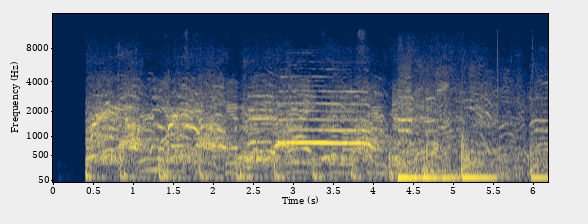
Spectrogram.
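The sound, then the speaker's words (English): A crowd at a demonstration of protesting lorry drivers in the city of Ottawa, against coronavirus restrictions, shouts and chants continuously, loud voices overlapping, with a steady low horn-like drone and occasional sharper tones cutting through. “It's an illustration of some of the demonstrations involving protesting lorry drivers still going on in the city of Ottawa.”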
